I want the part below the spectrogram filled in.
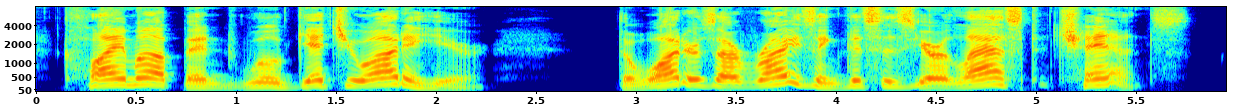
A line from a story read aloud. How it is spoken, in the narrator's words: They shouted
